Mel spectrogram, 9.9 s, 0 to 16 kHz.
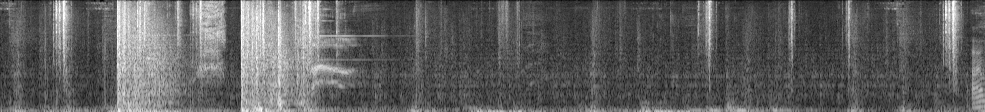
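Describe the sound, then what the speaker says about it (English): Shotgun blasts ring out in Fallout 76, two loud booming shots a second or so apart, followed by quieter scattered clatter and thuds. "This is a shotgun."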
